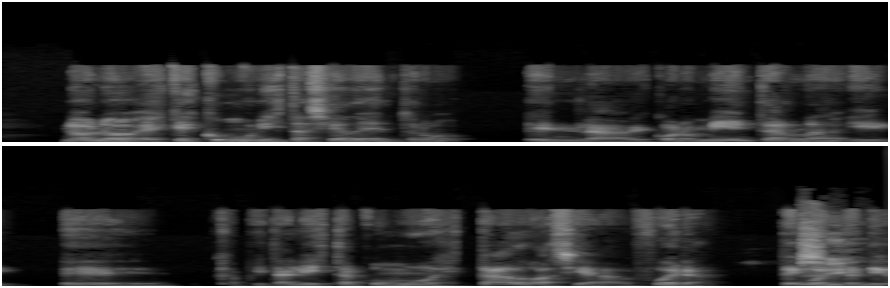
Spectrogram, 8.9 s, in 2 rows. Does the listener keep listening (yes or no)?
no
